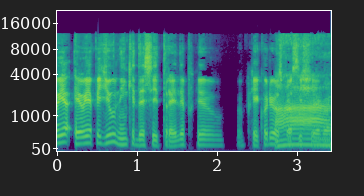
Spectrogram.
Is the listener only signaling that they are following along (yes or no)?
no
